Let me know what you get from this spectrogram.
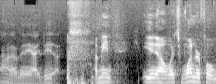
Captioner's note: chuckles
